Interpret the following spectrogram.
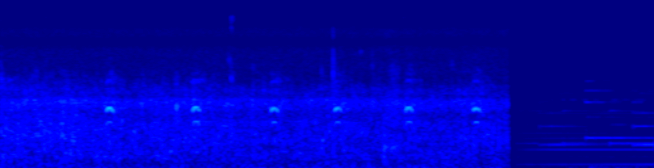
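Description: Faint outdoor ambience with a bird repeating a short call, about two to three times a second. Soft background music comes in about five seconds in.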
